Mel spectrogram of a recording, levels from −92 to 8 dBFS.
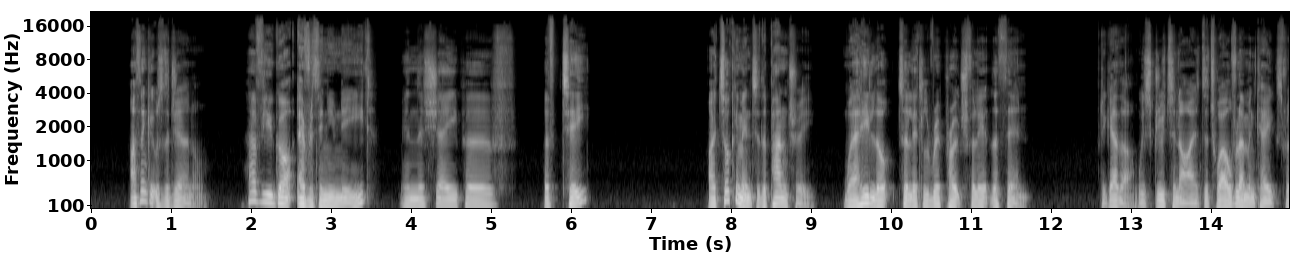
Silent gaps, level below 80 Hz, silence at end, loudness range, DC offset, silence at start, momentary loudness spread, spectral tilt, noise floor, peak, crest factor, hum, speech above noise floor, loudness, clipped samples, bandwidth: none; -42 dBFS; 0 s; 5 LU; under 0.1%; 0.5 s; 12 LU; -6.5 dB/octave; -70 dBFS; -2 dBFS; 16 dB; none; 54 dB; -18 LUFS; under 0.1%; 18.5 kHz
